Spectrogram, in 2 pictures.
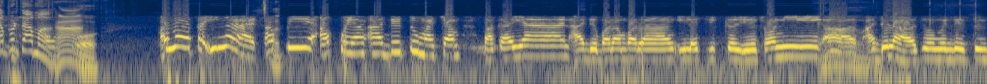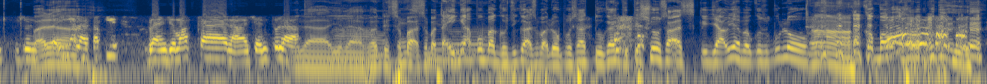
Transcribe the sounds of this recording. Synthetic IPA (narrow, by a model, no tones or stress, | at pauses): jaŋpərt̪amã | alat̪aʔiŋat̪̚ːapiapəjaŋʔadət̪umãt͡ʃampakajanadəbaɾaŋbaɾaŋilɛk̚t̪ɾikəlilɛk̚t̪ɾonikəa̰dəlahsoməndət̪uut̪unaiŋat̪̚laht̪api | bəlaɲd͡ʒəmakanaat͡ʃant̪ulahlaijəlahkldsəbap̚səbap̚t̪aʔiŋat̪̚pʊnbaɡʊsd͡ʒuɡaʔsəbap̚duəp̬lohsat̪ukankit̪əʃos̬aat̪sə̥kəd͡ʒaʔjabakos̬əp̬ulohakawbawaʔsamat̪̚ɡuu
